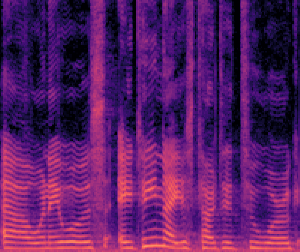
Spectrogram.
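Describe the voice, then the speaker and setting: A woman speaks at a fairly high pitch and a fairly slow pace. Audible room echo surrounds her voice. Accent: Spanish. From Basque Country, Spain (Vitoria). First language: Spanish. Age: 20s. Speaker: influencer and speaker. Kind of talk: conference talk. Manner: halting, many fillers.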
